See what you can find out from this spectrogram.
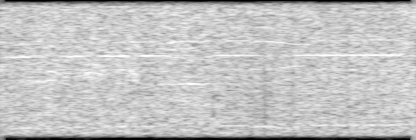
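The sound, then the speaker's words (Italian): An electric fan running to cool coffee makes a steady, even whooshing hum with no breaks, constant in loudness throughout. “sto a pigliare un ventilatore a raffreddarsi il caffè”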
